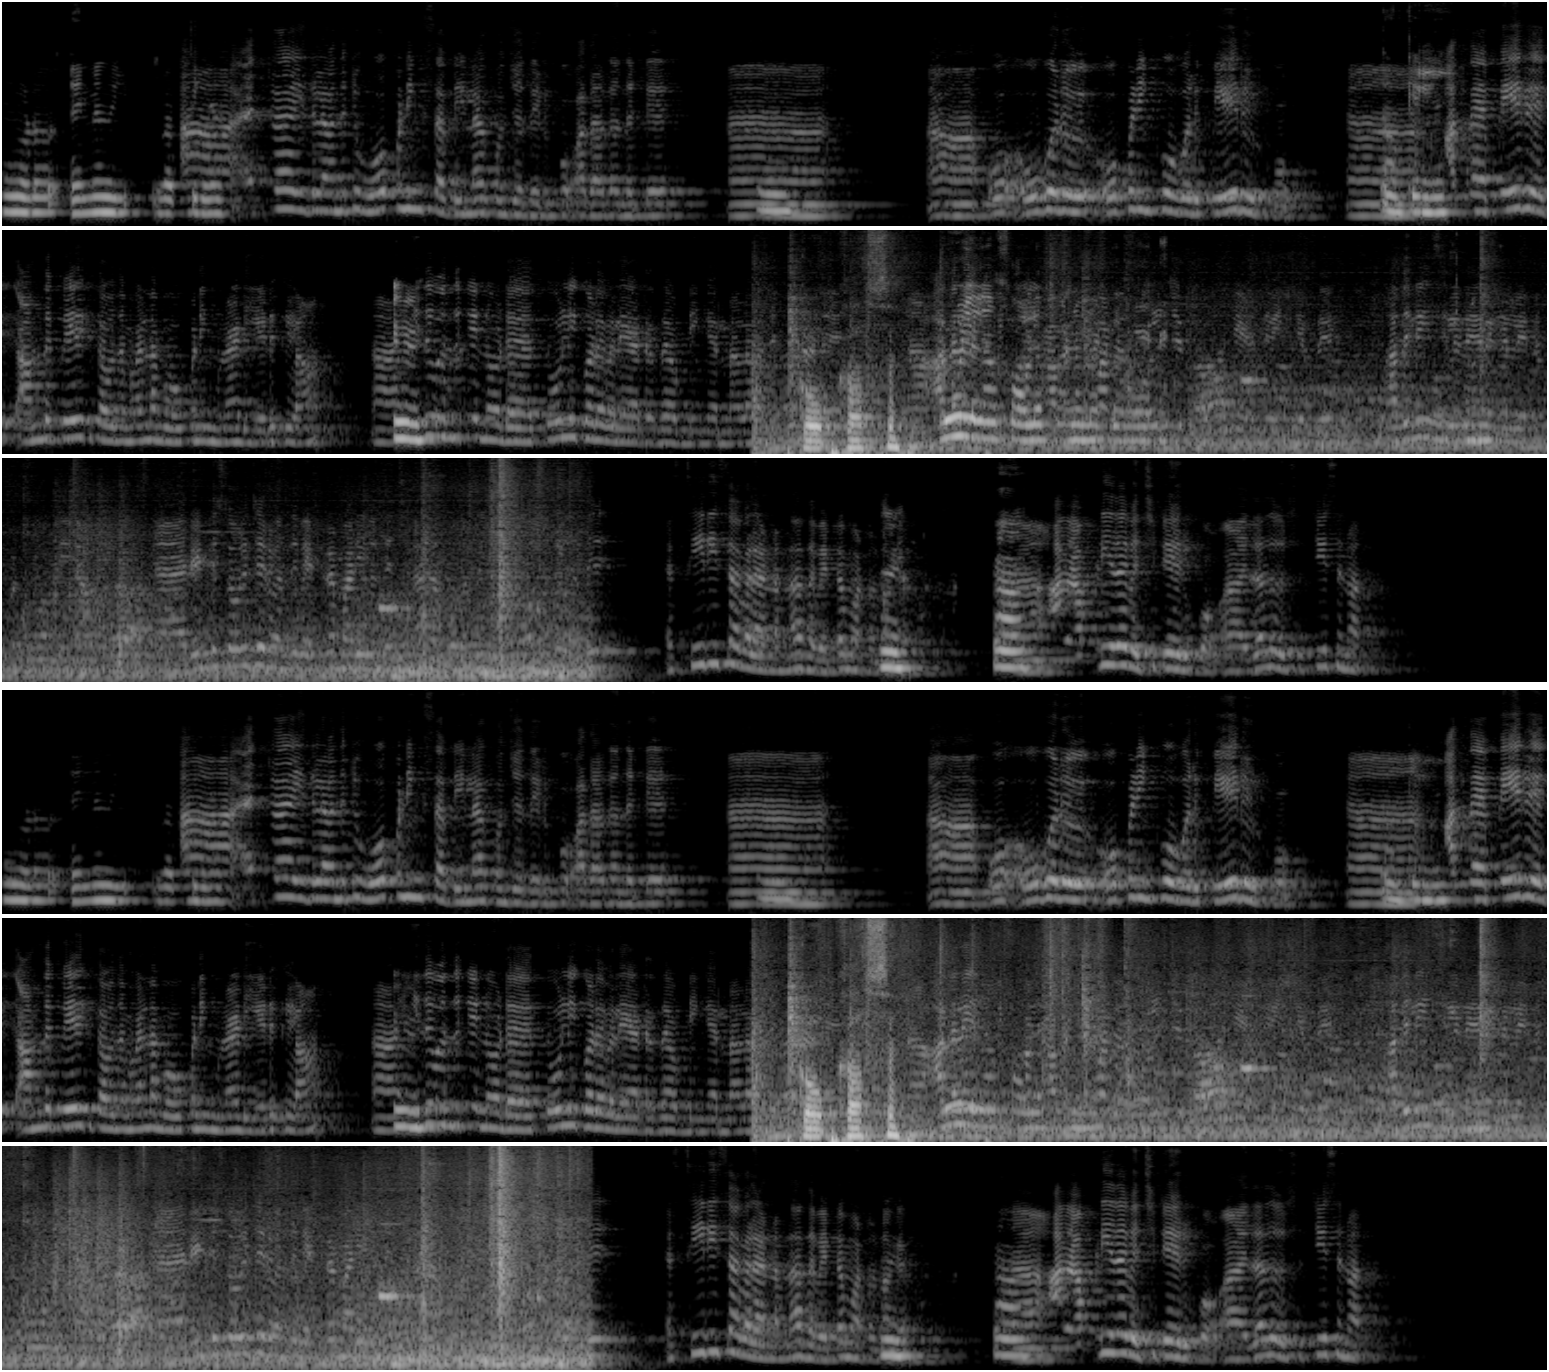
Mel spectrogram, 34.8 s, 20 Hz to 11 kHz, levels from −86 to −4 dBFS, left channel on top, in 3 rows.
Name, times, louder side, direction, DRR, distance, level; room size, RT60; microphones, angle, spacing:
voice 1, 0.0-1.7 5.7-6.0 10.3-10.9 14.5-14.8 18.6-20.2 22.3-22.8 29.8-30.0 30.6-30.9, left 6 dB, 90° left, 0.4 m, -38 dB
voice 2, 1.3-5.0 5.4-6.2 6.9-9.7 10.1-14.0 14.3-18.0 18.4-19.0 19.4-21.6 21.9-23.9 24.3-27.7 28.1-30.0 30.7-33.4, right 1 dB, 15° right, 1.3 m, -46 dB
sound 1, 17.2-27.6, right 4 dB, 50° right, 0.4 m, -37 dB
15.0 x 13.5 x 4.2 m
head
